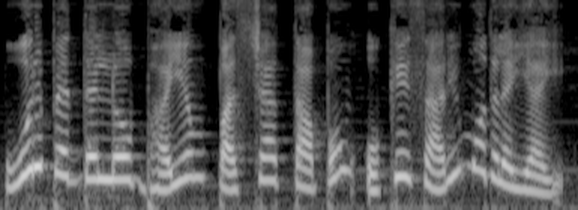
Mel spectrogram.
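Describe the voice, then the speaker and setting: A woman narrating a scripted moral story dramatically, with expressive, emphatic delivery. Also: high-pitched, normal speed, no room sound, soft background music.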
